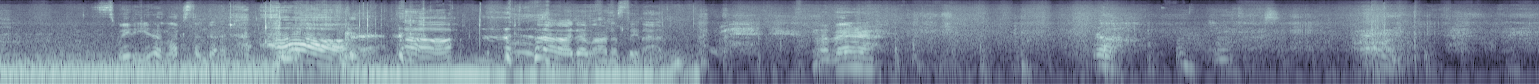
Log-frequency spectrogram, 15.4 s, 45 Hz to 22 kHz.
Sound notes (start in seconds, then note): 2.1 vomiting sounds; 10.9 sighs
